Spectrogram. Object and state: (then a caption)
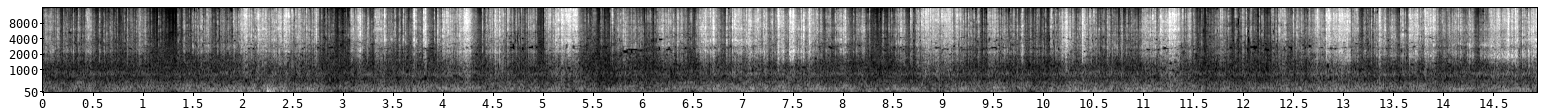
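Glass gems in a plastic mesh bag. A plastic mesh bag of flat blue glass gems is squeezed and rolled between both hands, so the gems clink and rustle against each other. The sound is a dense, bright, high-pitched jingle of many small overlapping clicks with almost no low end. It swells and eases in waves throughout.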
